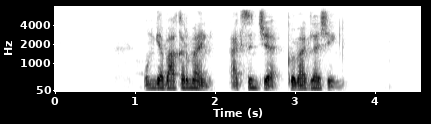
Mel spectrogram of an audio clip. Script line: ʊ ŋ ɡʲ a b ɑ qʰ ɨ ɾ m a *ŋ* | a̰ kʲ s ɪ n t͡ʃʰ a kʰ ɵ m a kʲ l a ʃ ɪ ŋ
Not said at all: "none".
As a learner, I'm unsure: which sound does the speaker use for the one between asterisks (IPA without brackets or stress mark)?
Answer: ŋ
